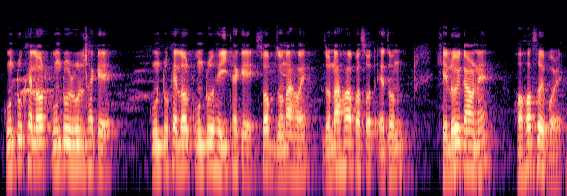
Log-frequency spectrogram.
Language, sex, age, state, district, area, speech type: Assamese, male, 30-45, Assam, Dhemaji, rural, spontaneous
